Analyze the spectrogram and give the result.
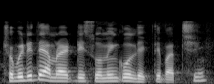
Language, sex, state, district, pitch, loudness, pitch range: Bengali, male, West Bengal, Cooch Behar, 160 Hz, -15 LUFS, 150-175 Hz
